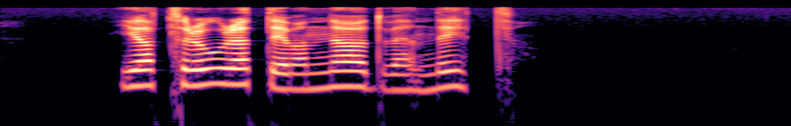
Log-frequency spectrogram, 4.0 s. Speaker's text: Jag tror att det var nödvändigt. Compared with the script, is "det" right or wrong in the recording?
right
